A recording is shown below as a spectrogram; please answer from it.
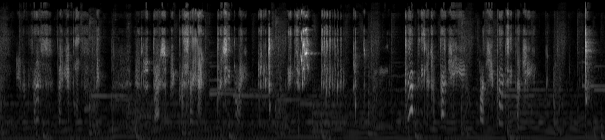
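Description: A pet budgie gives repeated short squawks and chirps in quick irregular bursts, close and fairly loud, while a person talks softly to it.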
